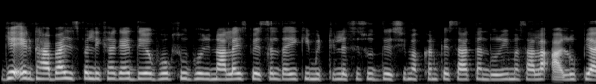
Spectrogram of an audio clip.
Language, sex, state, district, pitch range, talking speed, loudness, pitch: Hindi, female, Haryana, Jhajjar, 240-260 Hz, 260 wpm, -19 LUFS, 250 Hz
